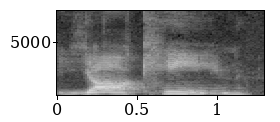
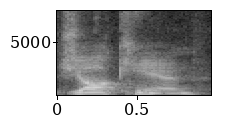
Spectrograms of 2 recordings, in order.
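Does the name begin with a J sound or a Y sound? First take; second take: Y sound; J sound. First: The name begins with a Y sound. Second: The name begins with a J sound. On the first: The speaker calls it right. "properly pronounced" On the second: The speaker calls it wrong. "many English speakers mispronounce it as"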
